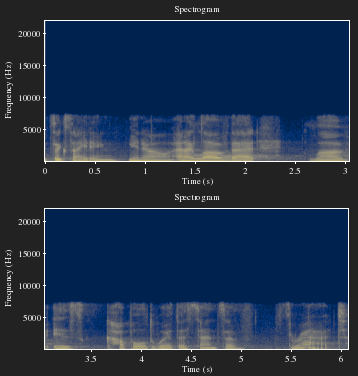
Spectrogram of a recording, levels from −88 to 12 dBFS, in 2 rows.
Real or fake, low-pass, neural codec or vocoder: real; 7.2 kHz; none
